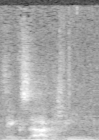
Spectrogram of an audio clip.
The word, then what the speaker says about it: exogamy: Exogamy? Yeah, exogamy. That's how that's pronounced.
